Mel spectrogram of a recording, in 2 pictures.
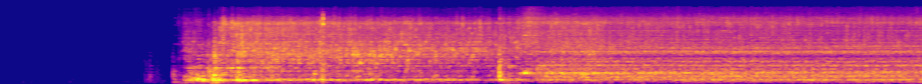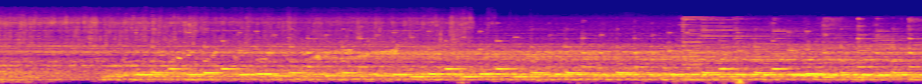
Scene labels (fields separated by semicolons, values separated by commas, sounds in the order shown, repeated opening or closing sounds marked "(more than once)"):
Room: bathroom; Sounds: toilet flushing, running water, phone ringing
